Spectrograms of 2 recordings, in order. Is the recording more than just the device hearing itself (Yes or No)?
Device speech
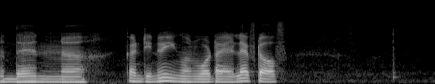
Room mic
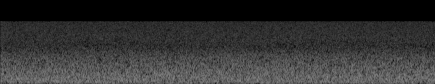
No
